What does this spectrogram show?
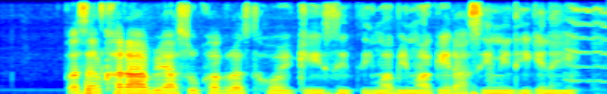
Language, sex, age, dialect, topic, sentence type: Chhattisgarhi, female, 51-55, Western/Budati/Khatahi, agriculture, question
